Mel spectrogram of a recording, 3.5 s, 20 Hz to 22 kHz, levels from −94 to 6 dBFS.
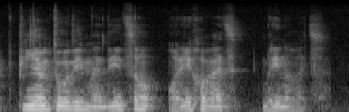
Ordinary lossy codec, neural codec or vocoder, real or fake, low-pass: none; vocoder, 48 kHz, 128 mel bands, Vocos; fake; 19.8 kHz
